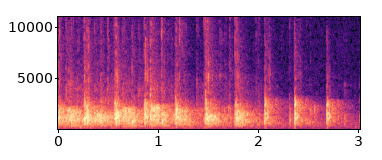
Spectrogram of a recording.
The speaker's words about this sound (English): Come on, clap your hands real loud to Jesus.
